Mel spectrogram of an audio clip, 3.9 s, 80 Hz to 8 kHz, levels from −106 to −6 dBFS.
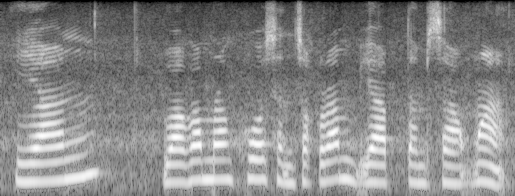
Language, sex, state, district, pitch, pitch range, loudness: Garo, female, Meghalaya, West Garo Hills, 235 Hz, 230-260 Hz, -13 LUFS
